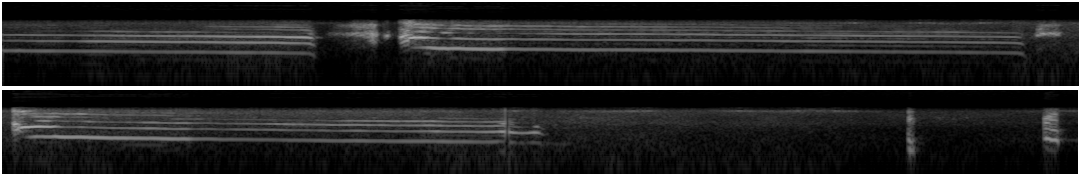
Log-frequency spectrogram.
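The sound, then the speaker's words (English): A person howls like a werewolf, giving three long sustained wavering howls that slowly fall in pitch, loud, with short gaps between them and brief clicks at the end. “It was a howling good time.”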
